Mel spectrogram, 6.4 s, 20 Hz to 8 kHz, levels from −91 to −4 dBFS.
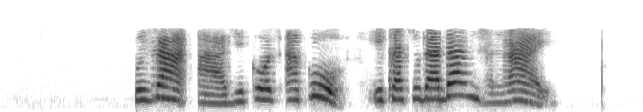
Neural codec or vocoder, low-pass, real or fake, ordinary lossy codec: codec, 32 kHz, 1.9 kbps, SNAC; 7.2 kHz; fake; AAC, 16 kbps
